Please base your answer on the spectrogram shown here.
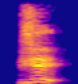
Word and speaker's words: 日: Ri, R-I bacanya ri, nada 4.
